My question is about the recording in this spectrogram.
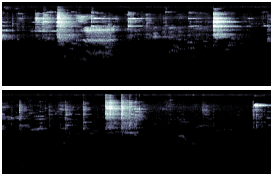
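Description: Voices shouting in bursts and sharp metallic clinks from the loaded barbell's plates during a powerlifting squat. The sound dies down near the end.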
